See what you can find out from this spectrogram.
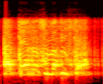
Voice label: hydroplane land, dialogs italian; War Thunder

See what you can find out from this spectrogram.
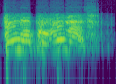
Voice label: aircraft damaged, mood high, speech; War Thunder

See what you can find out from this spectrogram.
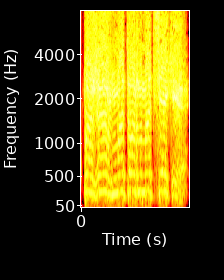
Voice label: voice message fire in tank, crew tanks russian

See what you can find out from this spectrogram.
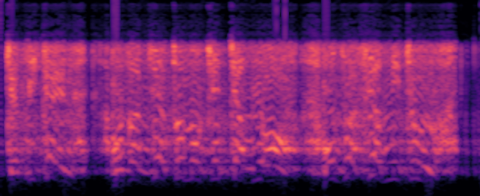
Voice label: dialog, dialogs french; War Thunder; midway

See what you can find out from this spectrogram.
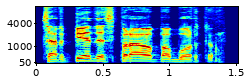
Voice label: RU Speech Alarms Torpedo Right; World Of Warships; USSR Ovechkin

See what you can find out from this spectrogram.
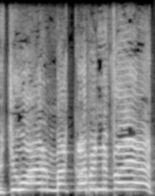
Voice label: landmark near dumpster, battle chatter, english

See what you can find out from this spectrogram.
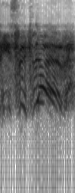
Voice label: enemy detected, mood high, speech tur; War Thunder

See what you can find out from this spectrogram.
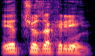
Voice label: scav mutter, voice; Escape from Tarkov; scav3

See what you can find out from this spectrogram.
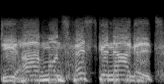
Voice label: voice message player tank hit, crew tanks german

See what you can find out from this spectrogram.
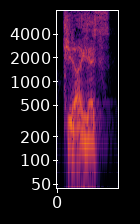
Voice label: voice message mine, crew ships japanese

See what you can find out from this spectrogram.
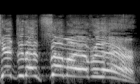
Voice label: US order cover semi, battlechatter, english

